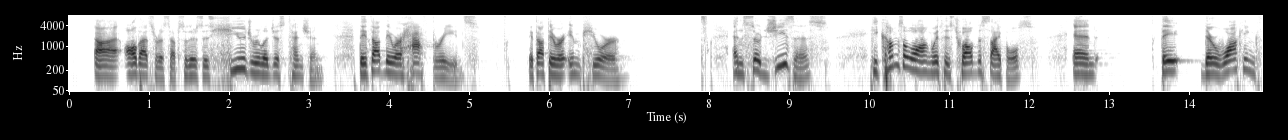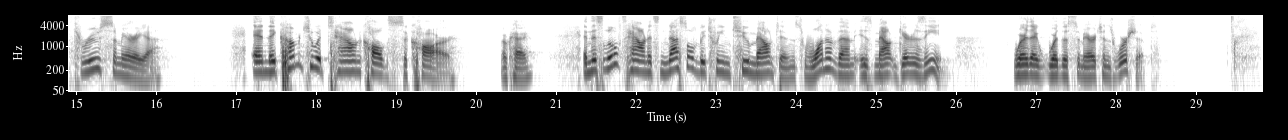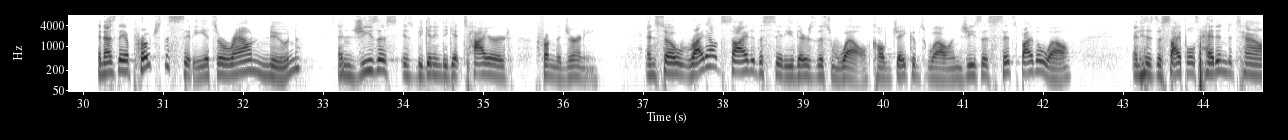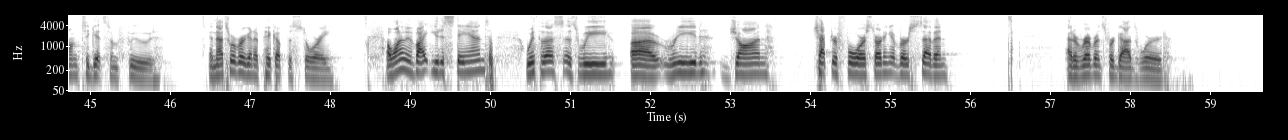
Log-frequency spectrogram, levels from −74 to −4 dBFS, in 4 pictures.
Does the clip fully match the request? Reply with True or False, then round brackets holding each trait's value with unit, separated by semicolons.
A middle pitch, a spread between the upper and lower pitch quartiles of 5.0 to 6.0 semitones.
False (155 Hz; 4.2 semitones)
